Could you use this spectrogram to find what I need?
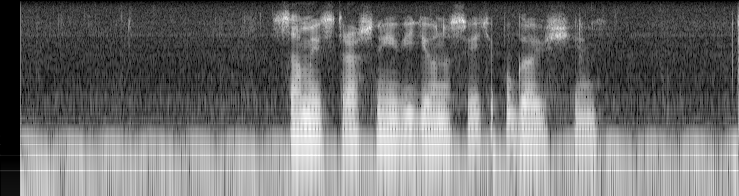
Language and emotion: Russian, neutral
